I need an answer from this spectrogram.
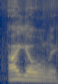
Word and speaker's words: alioli: Ioli. You don't pronounce the L's the double L.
